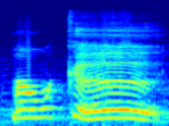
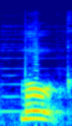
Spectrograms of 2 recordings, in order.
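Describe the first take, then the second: First: The name is said slowly with both syllables. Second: The name is said fast and clipped short.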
